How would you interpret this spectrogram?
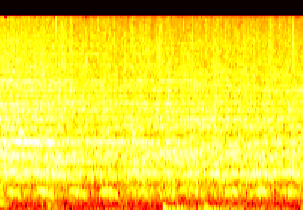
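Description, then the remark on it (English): A large crowd applauds steadily to vote on an applause-o-meter, a dense wash of clapping with some cheering mixed in, holding at an even, loud level throughout without a break. “Let's go to the applause-o-meter.”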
